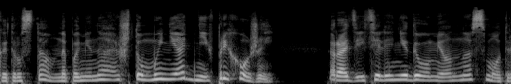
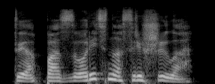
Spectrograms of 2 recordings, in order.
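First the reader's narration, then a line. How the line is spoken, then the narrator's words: Angry hiss. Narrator (Russian): Зло шипит отец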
